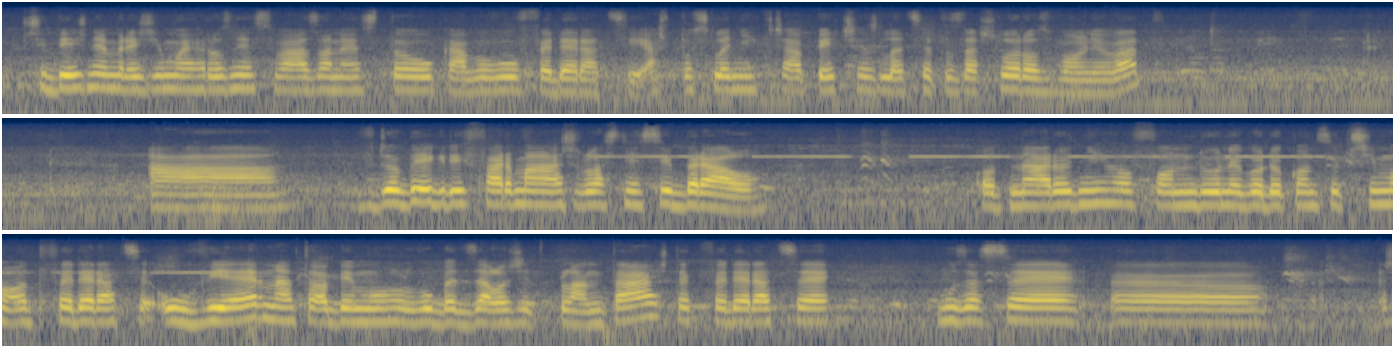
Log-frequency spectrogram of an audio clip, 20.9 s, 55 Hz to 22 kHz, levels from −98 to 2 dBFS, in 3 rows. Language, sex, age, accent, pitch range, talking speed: Czech, female, 20-39, native, 195-220 Hz, 140 wpm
